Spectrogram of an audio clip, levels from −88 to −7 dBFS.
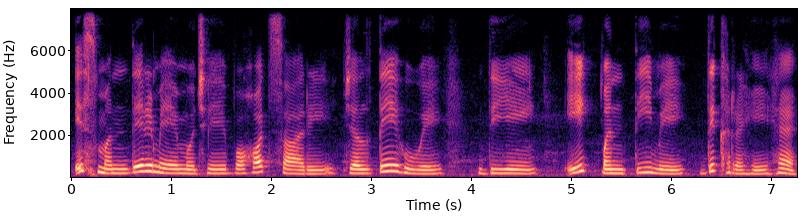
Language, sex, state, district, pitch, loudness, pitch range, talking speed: Hindi, female, Madhya Pradesh, Katni, 195 Hz, -18 LUFS, 185-225 Hz, 125 wpm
